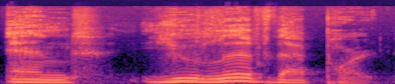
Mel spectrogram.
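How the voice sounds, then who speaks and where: Mellow-voiced middle-aged male podcast host. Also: medium pitch, takes it slowly. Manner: chatty, leading questions. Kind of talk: casual interview hosting.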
